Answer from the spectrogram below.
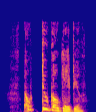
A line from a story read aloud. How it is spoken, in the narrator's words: she cried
